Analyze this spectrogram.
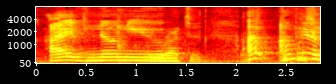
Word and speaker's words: Wretched: Now, Richard, I've known you. Wretched. I'm going to shit mispronounce right.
